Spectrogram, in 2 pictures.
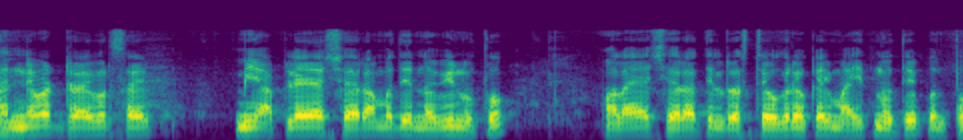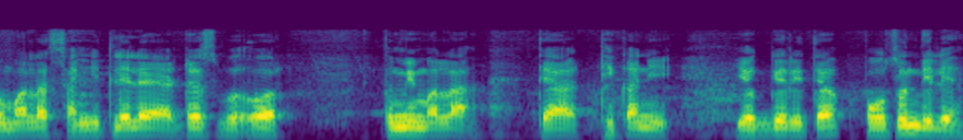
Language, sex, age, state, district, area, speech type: Marathi, male, 45-60, Maharashtra, Amravati, rural, spontaneous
